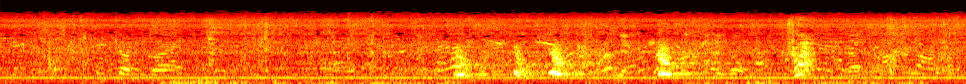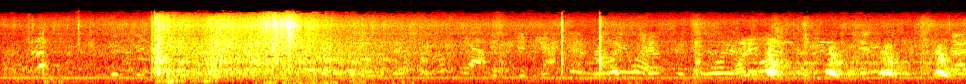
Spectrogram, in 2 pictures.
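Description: A Chesapeake Bay Retriever barks a few short times. About eight seconds in comes one loud splash as the dog dives off the dock into the pool, and the splash dies away over a second or two.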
